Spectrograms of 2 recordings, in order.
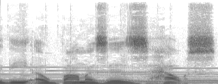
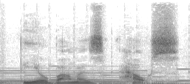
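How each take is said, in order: First: An extra syllable is added to the possessive word. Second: No extra syllable is added to the possessive word. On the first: The speaker calls it wrong. "We don't say" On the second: The speaker calls it right.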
